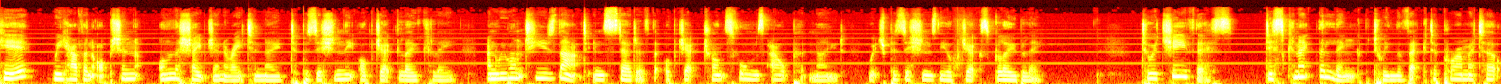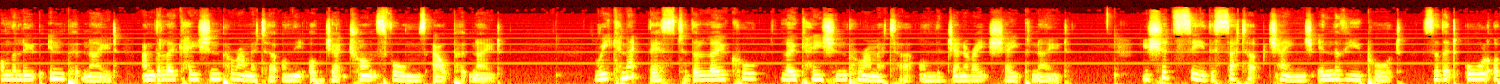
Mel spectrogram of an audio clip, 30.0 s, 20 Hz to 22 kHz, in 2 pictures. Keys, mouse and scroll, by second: 3.0-3.7 scroll up 7, 3.7 middle click, 6.4-7.1 scroll up 6, 7.2 middle click, 10.5-11.5 scroll down 12, 11.5 middle click, 18.3 click, 24.6 click, 27.7 middle click.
